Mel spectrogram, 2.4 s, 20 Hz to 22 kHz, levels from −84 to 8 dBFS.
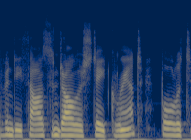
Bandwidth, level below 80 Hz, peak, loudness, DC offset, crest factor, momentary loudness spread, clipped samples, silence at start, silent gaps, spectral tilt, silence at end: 9 kHz; -52 dBFS; -8 dBFS; -24 LUFS; under 0.1%; 16 dB; 6 LU; under 0.1%; 0 s; none; -8.5 dB/octave; 0 s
